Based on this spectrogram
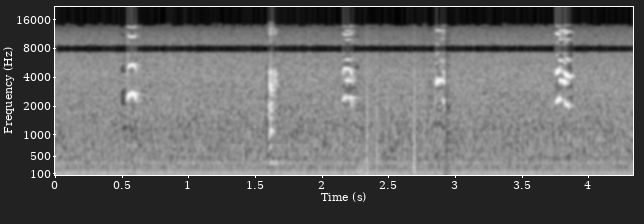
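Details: Recorded at Orlen Płock on 22 March 2021 at 14:39, a peregrine falcon gives sparse high, squeaky chips with clear tonal overtones, about five notes irregularly spaced across four seconds, against low background hum.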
